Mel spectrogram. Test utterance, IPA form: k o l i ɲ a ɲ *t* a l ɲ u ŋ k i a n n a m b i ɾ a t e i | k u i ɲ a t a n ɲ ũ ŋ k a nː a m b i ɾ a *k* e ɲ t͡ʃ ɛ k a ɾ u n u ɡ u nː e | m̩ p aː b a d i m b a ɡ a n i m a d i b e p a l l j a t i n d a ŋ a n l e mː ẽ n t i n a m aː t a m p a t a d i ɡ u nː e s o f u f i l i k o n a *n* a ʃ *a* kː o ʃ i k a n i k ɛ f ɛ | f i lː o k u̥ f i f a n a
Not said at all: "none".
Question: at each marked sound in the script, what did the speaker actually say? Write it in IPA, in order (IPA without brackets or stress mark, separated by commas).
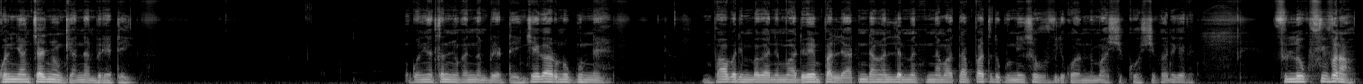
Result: t͡ʃ, t, m, i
